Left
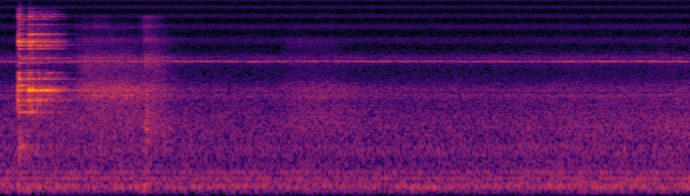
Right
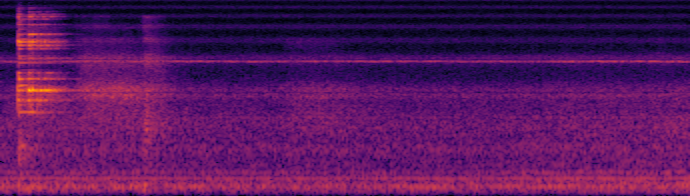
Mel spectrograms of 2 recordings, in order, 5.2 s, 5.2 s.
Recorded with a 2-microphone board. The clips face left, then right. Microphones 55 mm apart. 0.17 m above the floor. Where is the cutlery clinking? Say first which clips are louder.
Even; centre (ahead or behind), 0.7 m.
